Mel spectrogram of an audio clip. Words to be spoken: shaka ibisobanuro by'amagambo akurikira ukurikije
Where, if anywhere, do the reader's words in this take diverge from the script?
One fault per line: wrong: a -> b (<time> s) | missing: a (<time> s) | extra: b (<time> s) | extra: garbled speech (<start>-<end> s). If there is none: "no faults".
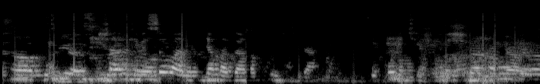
no faults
